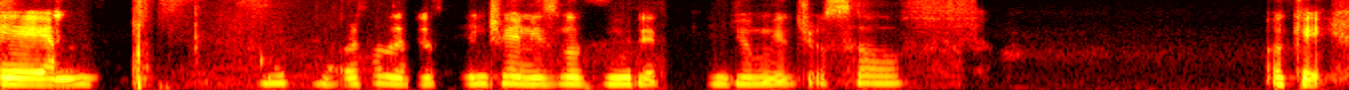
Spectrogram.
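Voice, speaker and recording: A fairly high-pitched woman with fairly even intonation, in a dry, close sound with no echo. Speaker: student workshop presenter. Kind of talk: online workshop presentation. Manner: fast.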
